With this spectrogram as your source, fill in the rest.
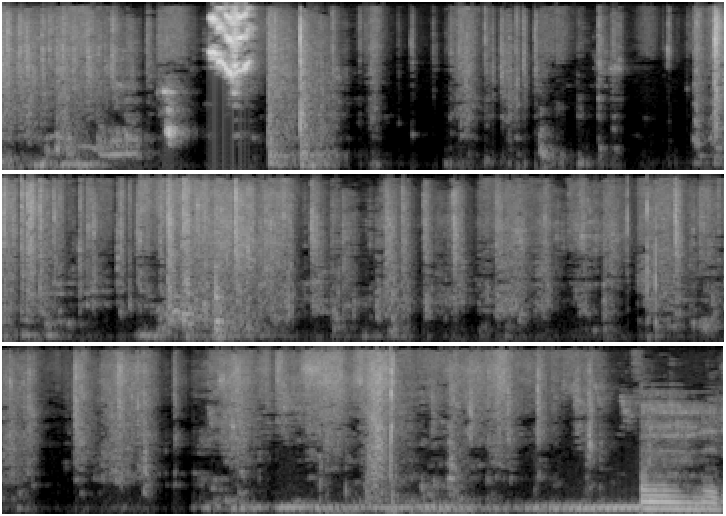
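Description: Pigeons or doves cooing faintly amid scattered rustling, flapping and knocking in a bird enclosure, soft intermittent calls with a brief sharp chirp early on, no clear talking.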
